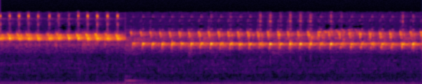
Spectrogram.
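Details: Singing canary: a clear pulsed high trill for just over a second, a short low note, then a slower series of distinct, evenly spaced chirps that repeat about five times a second.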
